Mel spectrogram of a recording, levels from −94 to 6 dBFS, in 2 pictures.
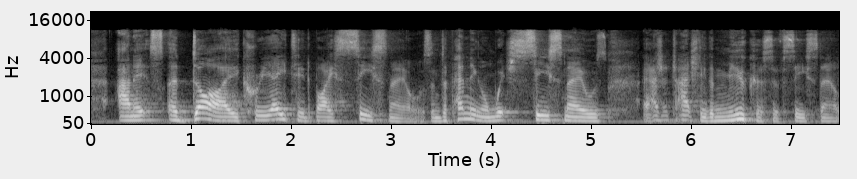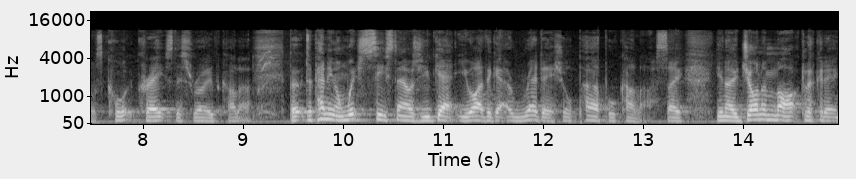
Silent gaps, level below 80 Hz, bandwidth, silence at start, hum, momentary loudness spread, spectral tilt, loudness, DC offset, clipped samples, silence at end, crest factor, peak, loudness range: none; -56 dBFS; 11.5 kHz; 0 s; none; 12 LU; -5.5 dB/octave; -19 LUFS; under 0.1%; under 0.1%; 0 s; 18 dB; -2 dBFS; 3 LU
